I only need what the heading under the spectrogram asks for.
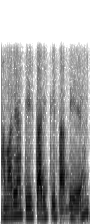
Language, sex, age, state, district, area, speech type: Hindi, male, 30-45, Madhya Pradesh, Gwalior, urban, conversation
